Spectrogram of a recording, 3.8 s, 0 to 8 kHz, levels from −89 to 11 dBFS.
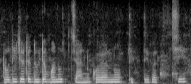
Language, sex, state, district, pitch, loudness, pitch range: Bengali, female, West Bengal, Alipurduar, 225 Hz, -17 LUFS, 215-245 Hz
